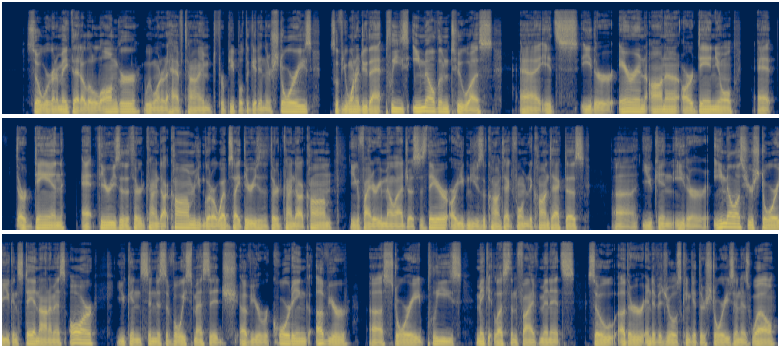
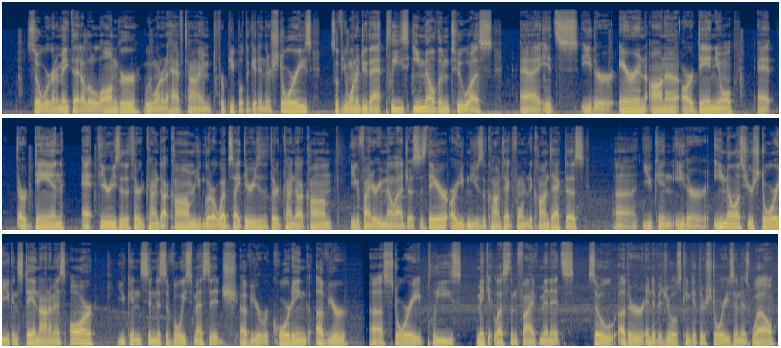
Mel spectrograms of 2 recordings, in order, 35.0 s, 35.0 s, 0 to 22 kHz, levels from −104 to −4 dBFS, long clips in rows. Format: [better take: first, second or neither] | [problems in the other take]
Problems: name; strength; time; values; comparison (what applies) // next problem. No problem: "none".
first | household noises; faint; throughout; 30 dB below the speech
